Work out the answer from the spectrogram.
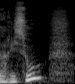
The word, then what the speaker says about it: Arisu: ne laisse pas indifférent le jeune Harisu, et on devrait prononcer Alice.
